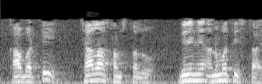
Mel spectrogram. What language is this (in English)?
Telugu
